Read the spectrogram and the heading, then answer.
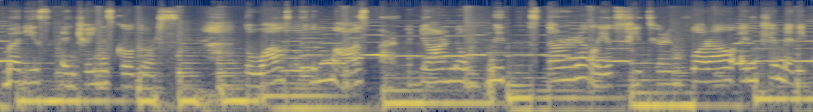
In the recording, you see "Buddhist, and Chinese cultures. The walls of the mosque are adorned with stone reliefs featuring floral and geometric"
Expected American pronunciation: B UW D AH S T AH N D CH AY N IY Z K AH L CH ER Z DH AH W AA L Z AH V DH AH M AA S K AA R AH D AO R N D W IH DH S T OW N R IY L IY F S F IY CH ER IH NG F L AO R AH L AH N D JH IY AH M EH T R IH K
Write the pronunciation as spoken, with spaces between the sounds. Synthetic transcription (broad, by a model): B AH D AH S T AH N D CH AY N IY S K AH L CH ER S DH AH W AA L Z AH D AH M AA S AA R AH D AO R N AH W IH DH S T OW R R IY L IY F F IY CH ER IH NG F L AO R AH L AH N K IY M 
